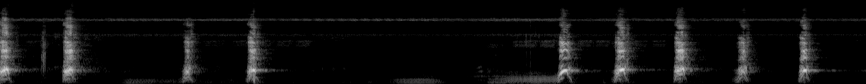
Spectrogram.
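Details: Dog barking in a run of about ten sharp, loud barks, with a pause in the middle where a faint low murmur is heard. The barks then resume in a quick, steady series over a constant high-pitched hum.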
